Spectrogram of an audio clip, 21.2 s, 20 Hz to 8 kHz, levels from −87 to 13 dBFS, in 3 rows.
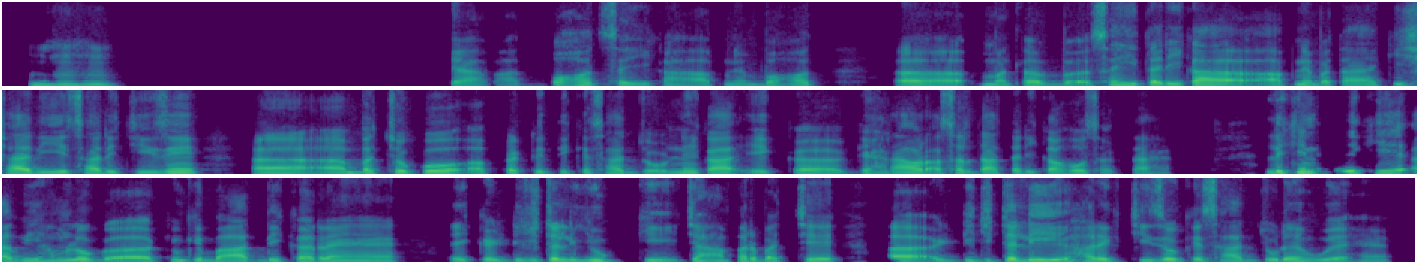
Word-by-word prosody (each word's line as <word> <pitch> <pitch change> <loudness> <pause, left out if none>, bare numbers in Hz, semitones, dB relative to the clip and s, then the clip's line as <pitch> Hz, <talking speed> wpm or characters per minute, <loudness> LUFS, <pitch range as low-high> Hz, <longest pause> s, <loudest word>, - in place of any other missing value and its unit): हुँ, 130 - -1
हुँ, 130 0 -3
हुँ। 125 +4 -6 1.7
क्या - - -2
बात! 90 -1 -15
बहुत 135 +7 -1
सही 105 -6 -3
कहा 90 -1 -9
आपने। 85 0 -9 0.2
बहुत 110 +4 -5 0.4
अ, 90 -3 +2
मतलब 95 0 -2
सही 125 +2 +2
तरीका 115 -2 +4 0.3
आपने 105 +3 -2
बताया 95 0 -2
कि 115 +4 -7
शायद 120 -2 +5
ये 115 +1 +1
सारी 115 -1 +1
चीज़ें 110 +2 +1
अ 115 -3 -7 0.4
अ, - - +2
बच्चों 115 +5 +1
को 130 0 +6
अ, - - -1
प्रकृति 115 0 -3
के 115 - -7
साथ 110 -1 -2
जोड़ने 105 +3 -2
का 110 -1 +4 0.2
एक 100 - -21 0.4
गहरा 105 +4 0
और 125 - +4
असरदार 110 0 0
तरीका 105 +1 -2
हो 110 - +2
सकता 85 -4 -9
है। 80 - -21 0.5
लेकिन 190 +5 +4 0.2
एक 195 +1 0
ये 200 +2 +3
अभी 170 +3 -1
हम 145 -1 -2
लोग 150 -1 +3
अ, 100 - +5
क्योंकि 115 +6 -3
बात 95 +2 +3
भी - - +1
कर 115 -3 +1
रहे 110 -1 +2
हैं, 100 -1 -3 0.3
एक 105 +1 -3
डिजिटल 115 +5 +2
युग 120 +3 +2
की 95 -4 -1
जहाँ 95 +1 0
पर - - +2
बच्चे 105 -2 0 0.4
अ, 95 -1 +5
डिजिटली 135 +6 +3
हर 115 - +2
एक 125 - +1
चीज़ों 120 +2 +2
के 120 - -2
साथ 110 -2 -1
जुड़े 115 - +3
हुए 105 -4 -1
हैं 85 -1 -12
110 Hz, 195 wpm, -23 LUFS, 100-125 Hz, 1.7 s, को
